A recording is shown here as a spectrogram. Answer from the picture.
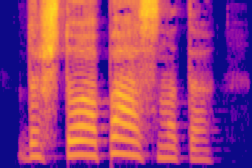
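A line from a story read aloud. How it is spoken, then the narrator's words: Tense exclamation, ruler. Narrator (Russian): воскликнул напряженно вслушивавшийся в бред владыка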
